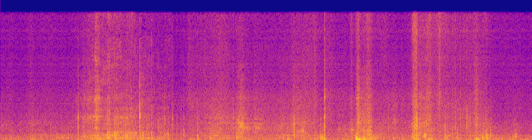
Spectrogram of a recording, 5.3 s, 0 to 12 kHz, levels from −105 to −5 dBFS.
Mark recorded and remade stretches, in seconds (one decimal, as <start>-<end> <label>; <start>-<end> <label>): 0.0-0.9 remade; 0.9-1.7 recorded; 1.7-5.3 remade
